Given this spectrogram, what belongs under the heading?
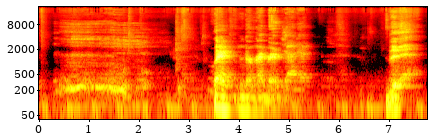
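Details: Two loud, low, rumbling burps with quieter throaty sounds between them, performed on camera in an acted burping clip; ordinary belching.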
